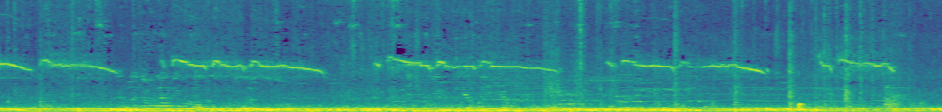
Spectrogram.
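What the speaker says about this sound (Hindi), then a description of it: "कबूतर है आने वाले और आएंगे" Pigeons kept by Old Delhi pigeon fanciers call in repeated short notes over a dense, steady murmur of cooing from a large flock, with outdoor ambience throughout.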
